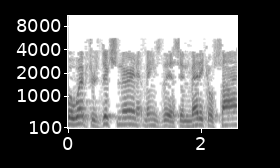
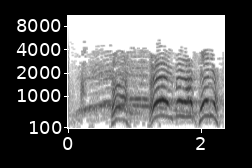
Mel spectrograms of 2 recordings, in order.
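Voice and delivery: high, loud shouted preaching; full-force preaching; 13 semitones higher, 12 dB louder than usual. Acted. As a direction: preach it hard, raising the roof.

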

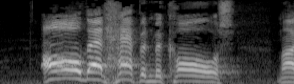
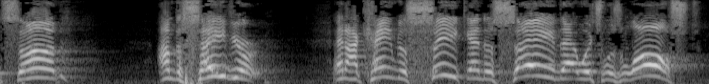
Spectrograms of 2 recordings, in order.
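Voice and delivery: higher, louder, slow proclamation; voice of the Savior; 8 semitones higher, 6 dB louder, slower than usual. Retold or imitated. The Savior calls the lost man, slow ringing proclamation. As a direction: announce salvation like a preacher at full force. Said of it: "that still small voice spoke again".

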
